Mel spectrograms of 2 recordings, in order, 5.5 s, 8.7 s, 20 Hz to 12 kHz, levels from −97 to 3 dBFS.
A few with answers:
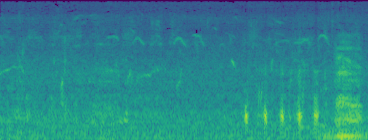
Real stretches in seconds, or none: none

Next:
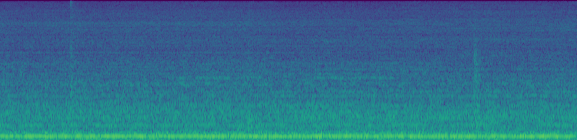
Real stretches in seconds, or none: 7.7-8.2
